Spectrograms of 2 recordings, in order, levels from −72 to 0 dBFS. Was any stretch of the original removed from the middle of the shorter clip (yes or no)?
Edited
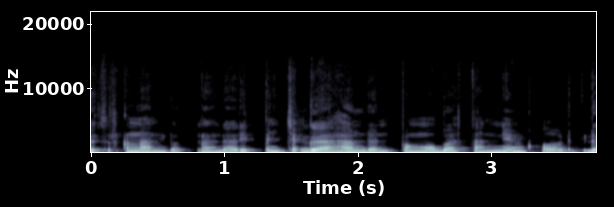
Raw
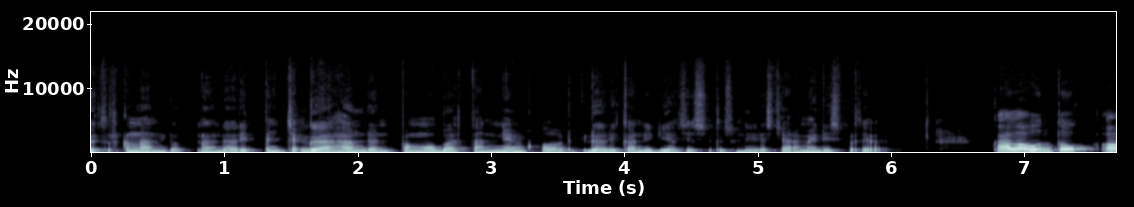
no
